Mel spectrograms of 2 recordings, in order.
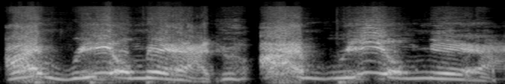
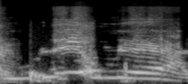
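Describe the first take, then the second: First: Slow, high, whiny mock of being mad; mocking a rival's tantrum, slow and high. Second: Mock crying. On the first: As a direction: drag it out to mock his anger. Mocking the angry opponent. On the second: Mocking the opponent again.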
